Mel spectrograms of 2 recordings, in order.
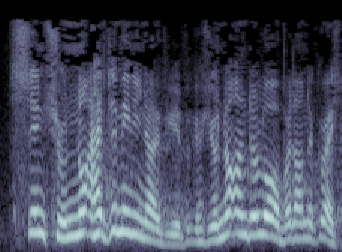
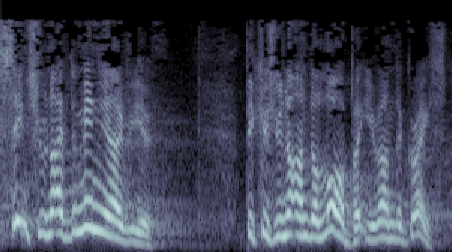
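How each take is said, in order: First: It sounds stern and scolding, like a warning. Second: It sounds joyful and excited, like a promise.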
